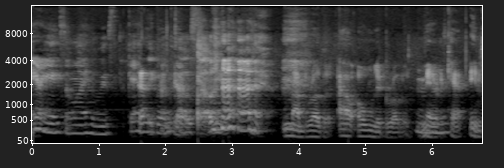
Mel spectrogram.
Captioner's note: laughs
